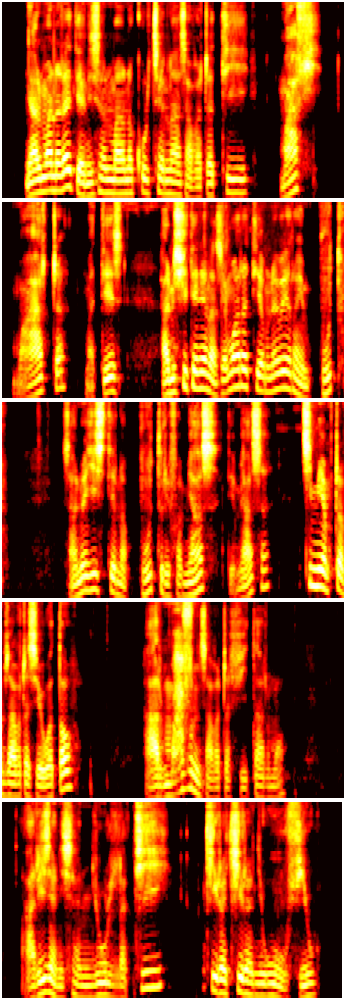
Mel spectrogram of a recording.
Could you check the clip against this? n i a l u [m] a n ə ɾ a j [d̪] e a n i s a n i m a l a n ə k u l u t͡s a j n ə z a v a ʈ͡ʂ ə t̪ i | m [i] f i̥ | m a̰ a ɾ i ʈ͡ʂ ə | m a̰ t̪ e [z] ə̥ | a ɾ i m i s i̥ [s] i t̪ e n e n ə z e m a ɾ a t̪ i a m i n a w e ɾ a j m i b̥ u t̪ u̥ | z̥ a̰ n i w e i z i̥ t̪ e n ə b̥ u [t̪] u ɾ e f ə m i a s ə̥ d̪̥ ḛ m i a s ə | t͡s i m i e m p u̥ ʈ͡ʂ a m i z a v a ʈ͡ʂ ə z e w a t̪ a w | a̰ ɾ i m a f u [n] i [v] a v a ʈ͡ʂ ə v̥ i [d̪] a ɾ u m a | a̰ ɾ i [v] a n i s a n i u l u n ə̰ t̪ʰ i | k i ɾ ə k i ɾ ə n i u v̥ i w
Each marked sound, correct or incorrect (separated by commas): correct, correct, incorrect, correct, incorrect, correct, correct, incorrect, incorrect, incorrect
